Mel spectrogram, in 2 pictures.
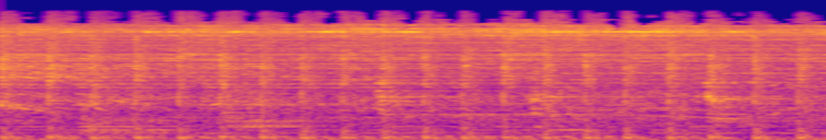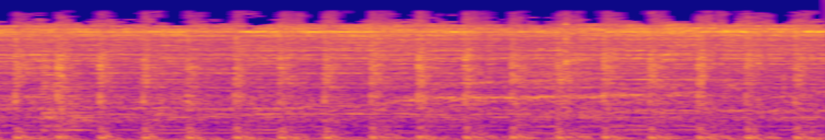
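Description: A live rock band playing, with a drum kit keeping a steady fast beat under synthesizer keyboards.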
